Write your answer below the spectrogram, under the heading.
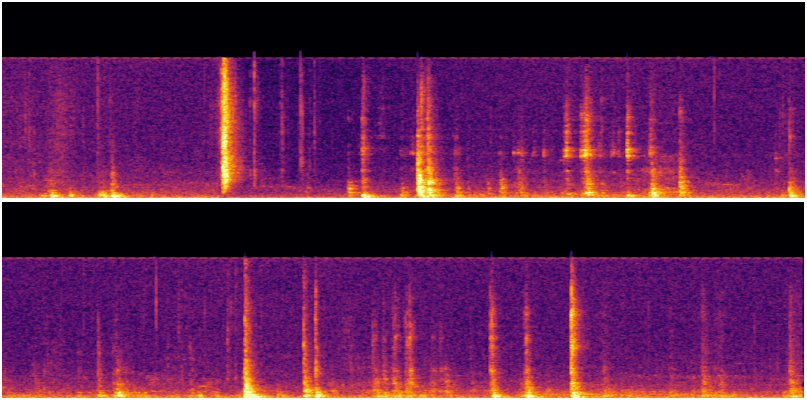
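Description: Irregular sharp clicks and knocks of a small hand tool, a screwdriver-style driver made from a socket extension, working a screw among the metal and plastic parts inside a car door's latch area. The loudest knocks come about two seconds in and about eight seconds in.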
